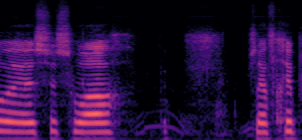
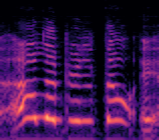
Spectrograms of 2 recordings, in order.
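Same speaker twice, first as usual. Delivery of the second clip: panicked; 12 semitones higher than usual. Retold or imitated. Acts out end-of-life panic.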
